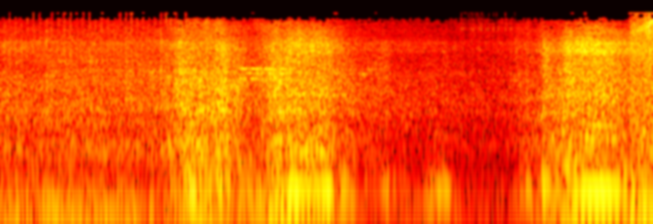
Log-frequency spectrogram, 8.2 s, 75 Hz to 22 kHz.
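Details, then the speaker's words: Honda Click 125 scooter after fixing severe "hagok" (stumbling) using trouble-code check: revved gradually, now climbs quickly and smoothly to high RPM without stumbling or bogging; normal smooth revving. "bale dinadahan-dahan ko yung Revolution niya pero hindi na siya humahagok sa High RPM so sa 25 mabilis na siyang umangat dire diretso na yung kanyang RPM"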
